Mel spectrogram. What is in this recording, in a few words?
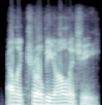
"electrobiology", American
